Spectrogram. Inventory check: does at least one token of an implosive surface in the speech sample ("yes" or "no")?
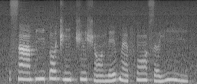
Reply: yes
